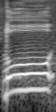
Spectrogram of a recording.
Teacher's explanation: اب تو واو پیش تو، یہ واو مدہ ہو گیا، ایک الف کو کھینچنا ہے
